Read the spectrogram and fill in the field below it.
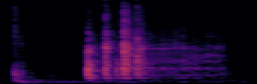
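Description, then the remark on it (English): A pencil is thrown onto a hard surface: one sharp tap, then a quick cluster of bouncing clicks with a short rattling ring, and a final faint tick. Fairly quiet. “Yeah, I'm throwing my pencil.”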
